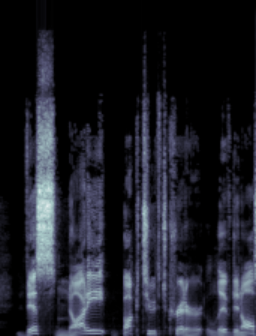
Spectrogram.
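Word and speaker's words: gnawty: Uh the word the word naughty that I just read out loud is spelled although it's lowercased. It's not it's not capitalized like a proper noun. It is spelled G N A W T Y.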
